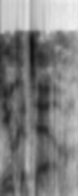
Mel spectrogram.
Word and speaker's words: Uchitel: That's how you say her name, right? It's Uchitel. Oh, I always went with the Ook.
